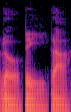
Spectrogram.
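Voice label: "rorira", concatenated syllables; Affixing experiment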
